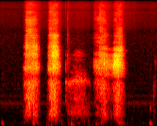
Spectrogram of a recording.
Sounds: Sniff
